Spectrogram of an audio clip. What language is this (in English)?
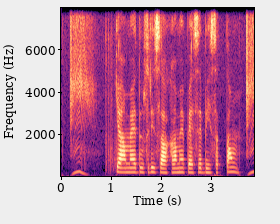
Hindi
